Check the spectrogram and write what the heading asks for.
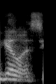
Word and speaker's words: Gillis: Shane Gillis, or Gillis, I don't know if that's how you pronounce it. – Right, Shane Gillis, yeah.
